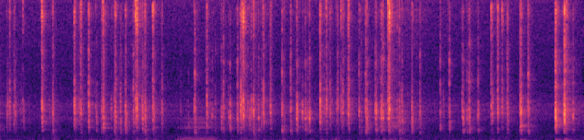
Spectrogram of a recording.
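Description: Code is typed on a computer keyboard in a quick, uneven run of close, crisp key clicks with short pauses between bursts, and no talking over it.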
